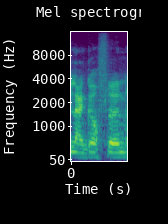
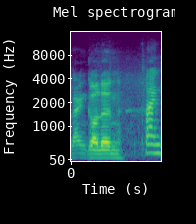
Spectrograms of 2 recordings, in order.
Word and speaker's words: Llangollen: pretty good spot it's our last night in Lang offland or clang offland or you want to say it langol just say how it's spelled langol so it's our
